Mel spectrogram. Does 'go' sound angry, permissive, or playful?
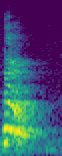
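playful. It is said playfully, half-pushing, half-teasing. Do not leave. "That means do not go"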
